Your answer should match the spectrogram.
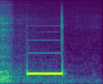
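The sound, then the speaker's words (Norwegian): A single steady telephone ringing tone during a call, one clear electronic beep lasting under half a second, heard alone with a quiet line before and after. “Ja, han pleier å svare når, når vi ringer.”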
